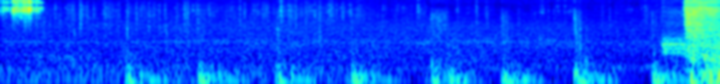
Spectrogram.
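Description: Heavy weapon blows land with dull, regular thuds.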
